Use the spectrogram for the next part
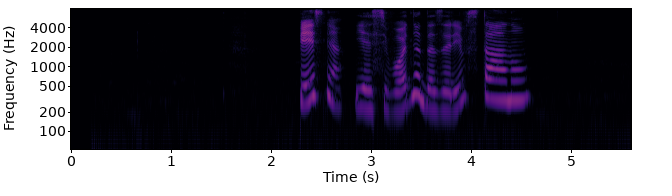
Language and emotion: Russian, positive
